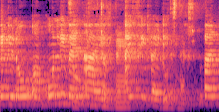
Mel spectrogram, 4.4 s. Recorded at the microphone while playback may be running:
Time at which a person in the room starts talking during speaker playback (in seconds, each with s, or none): 1.3 s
